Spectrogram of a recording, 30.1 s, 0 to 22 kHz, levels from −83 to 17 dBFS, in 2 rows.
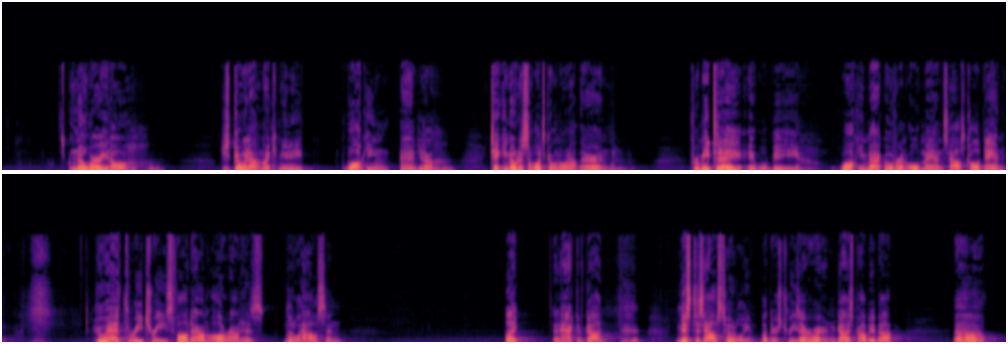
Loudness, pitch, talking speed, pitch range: -20 LUFS, 105 Hz, 140 wpm, 100-120 Hz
